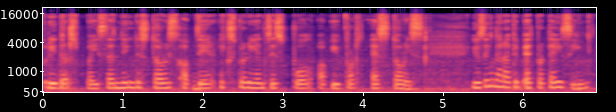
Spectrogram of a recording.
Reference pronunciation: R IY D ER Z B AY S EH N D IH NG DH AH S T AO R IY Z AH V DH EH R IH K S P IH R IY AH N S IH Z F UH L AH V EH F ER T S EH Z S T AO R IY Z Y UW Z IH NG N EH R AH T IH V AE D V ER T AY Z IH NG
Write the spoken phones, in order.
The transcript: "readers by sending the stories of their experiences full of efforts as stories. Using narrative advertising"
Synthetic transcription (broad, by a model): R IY D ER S B AY S EH N D IH NG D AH S T AO R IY S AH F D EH R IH K S P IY R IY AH N S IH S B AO L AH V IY P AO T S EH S T AO R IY S Y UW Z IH NG N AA R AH T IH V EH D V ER T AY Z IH NG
